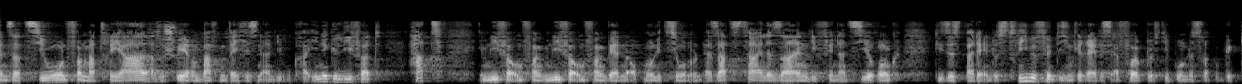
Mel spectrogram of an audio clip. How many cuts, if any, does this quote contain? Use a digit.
2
